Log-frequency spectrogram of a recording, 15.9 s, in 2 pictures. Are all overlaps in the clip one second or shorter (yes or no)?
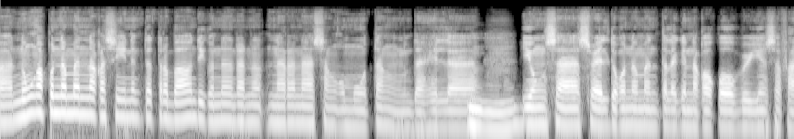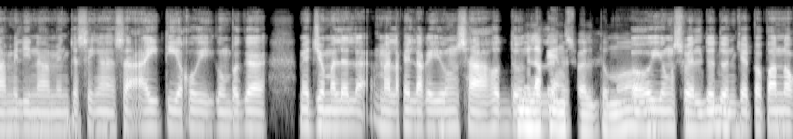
yes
